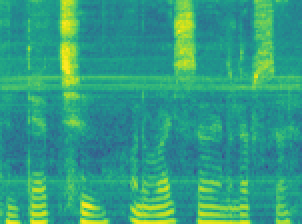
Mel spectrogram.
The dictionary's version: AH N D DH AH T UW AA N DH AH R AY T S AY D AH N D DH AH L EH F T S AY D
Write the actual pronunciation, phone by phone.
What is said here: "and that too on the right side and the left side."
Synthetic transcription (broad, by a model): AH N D DH AH T UW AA N DH AH R AY T S AY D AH N DH AH L EH F T S AY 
